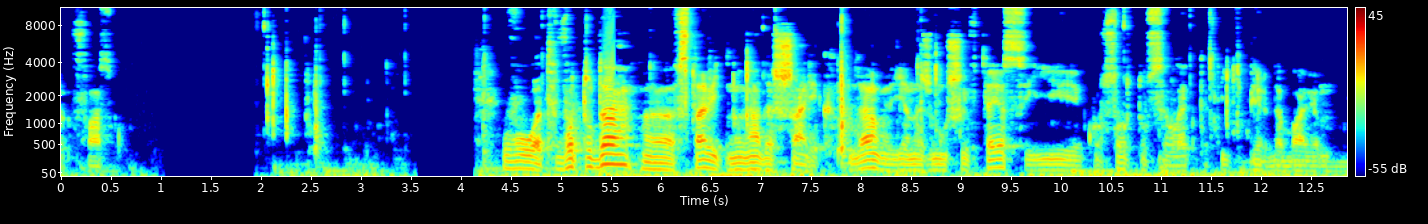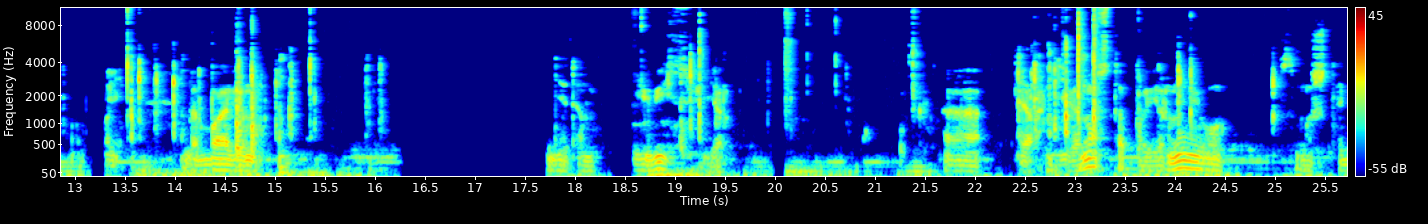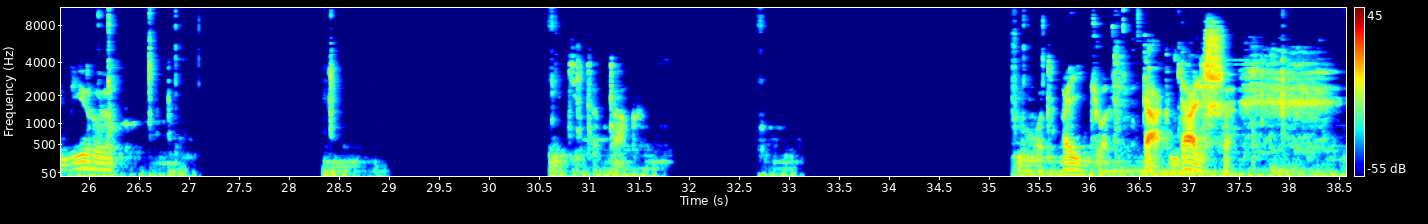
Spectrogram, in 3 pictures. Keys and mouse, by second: 2.3 Tab, 2.6 middle click, 3.4 middle click, 4.8 middle click, 6.3 Tab, 8.8 shift+s, 11.0 Tab, 11.3 middle click, 11.8 shift+z, 11.8 shift+a, 14.1 Tab, 15.9 shift+a, 19.2 KP_1, 20.4 middle click, 22.4 r, 27.0 shift+middle click, 33.6-34.8 middle drag, 35.3 shift+middle drag, 36.2 right click, 37.0 KP_7.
